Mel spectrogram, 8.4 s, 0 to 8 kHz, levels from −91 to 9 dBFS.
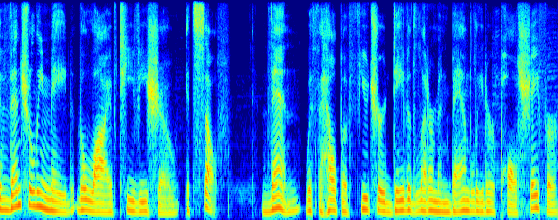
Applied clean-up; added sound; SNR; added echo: none; none; none; none.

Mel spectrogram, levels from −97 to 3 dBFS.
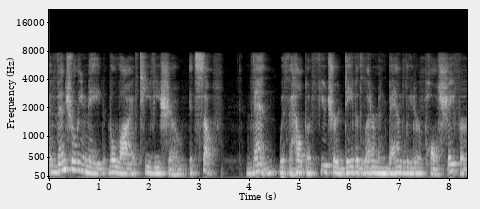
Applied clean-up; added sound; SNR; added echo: none; none; none; reverberation time 0.2 s.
